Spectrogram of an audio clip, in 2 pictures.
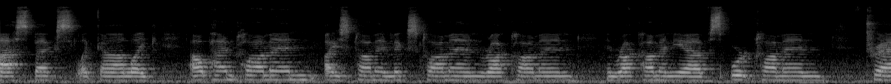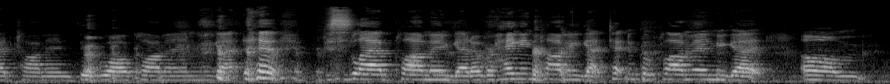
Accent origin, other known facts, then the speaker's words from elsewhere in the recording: Southeast, United States; I'm from the Southeast. I think it's called the Bible Belt.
